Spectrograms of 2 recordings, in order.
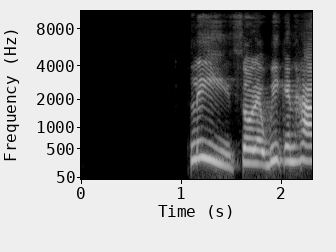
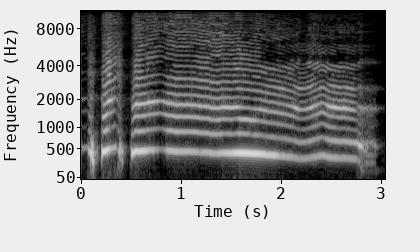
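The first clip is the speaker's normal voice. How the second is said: high laugh breaking toward tears; tearful laugh; 11 semitones higher, 4 dB louder than usual. Real, not acted. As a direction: laugh through almost-crying. Overwhelmed by gift dolls.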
